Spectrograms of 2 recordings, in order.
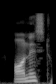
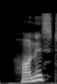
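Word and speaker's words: honest: কারণ H sound silent. শব্দ উচ্চারণ শুরু হচ্ছে ভাওয়েল সাউন্ড ও দিয়ে। সঠিক উচ্চারণ অনেস্ট। হনেস্ট নয়।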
